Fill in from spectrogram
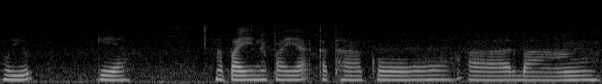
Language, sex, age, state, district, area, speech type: Santali, female, 30-45, Jharkhand, East Singhbhum, rural, spontaneous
